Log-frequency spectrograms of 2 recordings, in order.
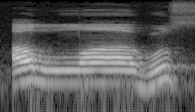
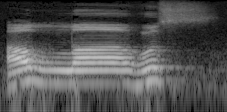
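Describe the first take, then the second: Both takes have the same delivery.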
